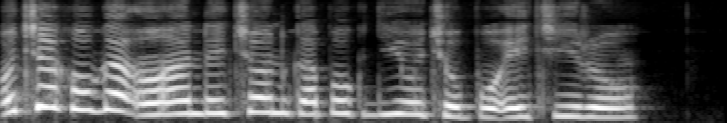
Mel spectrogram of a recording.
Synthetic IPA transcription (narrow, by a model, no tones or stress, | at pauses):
ɔt͡ʃakɔɡaʔɔandɛt͡ʃɔnkapɔkd͡ʒiot͡ʃopoet͡ʃiɾo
